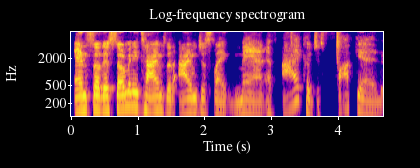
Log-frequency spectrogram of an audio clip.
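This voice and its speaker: A man's voice: medium pitch, unhurried. Chatty man with lots of fillers. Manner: rambling, filler-heavy, laughs easily. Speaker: podcast host. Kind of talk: casual chat.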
